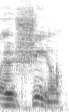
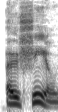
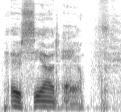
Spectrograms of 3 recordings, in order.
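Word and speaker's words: O'Siadhail: poet and themselves almost how to pronounce that name it's nice for you to see it if you want to get a copy yourself oh Shield that is not OCR Dale that's just very nice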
